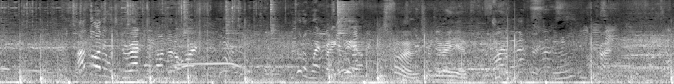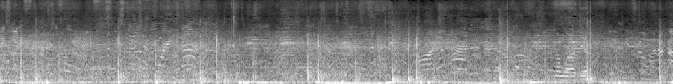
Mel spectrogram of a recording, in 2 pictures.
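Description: Aerial fireworks shells bursting overhead in a string of booms and crackles, with a large crowd's voices going on underneath.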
